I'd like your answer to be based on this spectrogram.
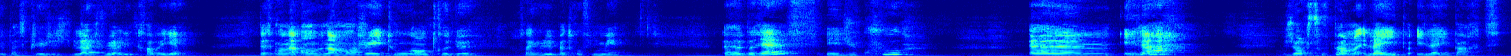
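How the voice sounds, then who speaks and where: A teenage girl vlogging at home into her handheld phone, rambling with lots of fillers and casual swearing. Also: on the high side. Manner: rambling, filler-heavy, swearing, exasperated storytelling. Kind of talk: casual vlog chat to camera.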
